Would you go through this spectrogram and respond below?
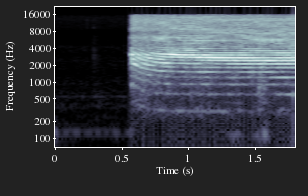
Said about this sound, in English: I got an air horn on my phone. You actually clicked on the air horn?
